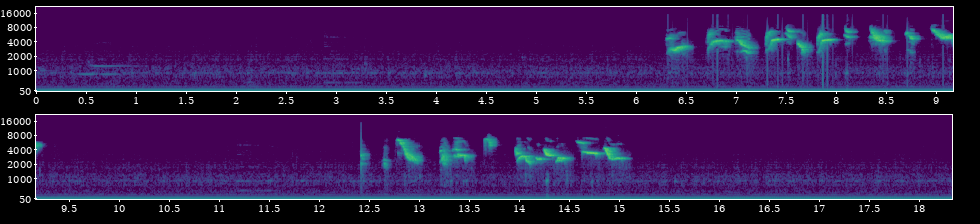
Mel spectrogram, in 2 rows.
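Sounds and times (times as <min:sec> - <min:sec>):
Eurasian blackcap singing: 0:06.3 - 0:09.2, 0:12.4 - 0:15.1.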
